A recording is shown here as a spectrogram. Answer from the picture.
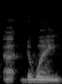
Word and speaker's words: Dwayne: Just one word. Dwayne. Dwayne. Yeah. One syllable. Yeah, Dwayne. one syllable, dog.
